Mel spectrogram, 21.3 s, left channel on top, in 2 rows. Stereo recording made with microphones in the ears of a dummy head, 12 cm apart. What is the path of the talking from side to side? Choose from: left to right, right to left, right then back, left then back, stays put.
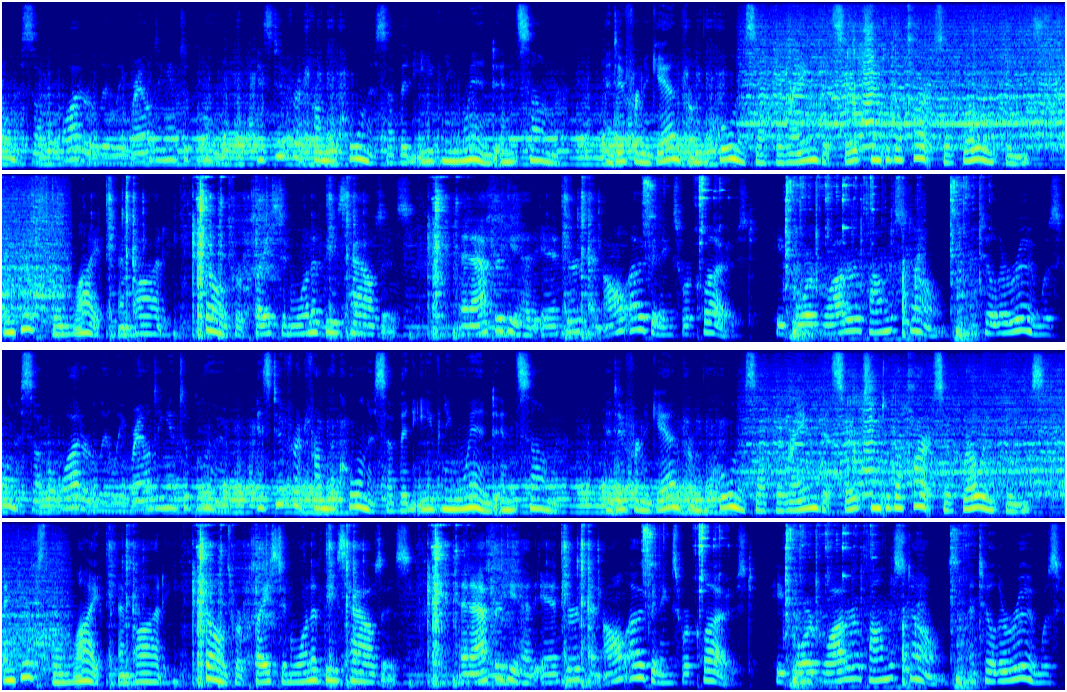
left then back.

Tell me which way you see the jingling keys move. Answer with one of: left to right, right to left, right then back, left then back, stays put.
right then back.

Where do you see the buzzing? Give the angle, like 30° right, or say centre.
30° left.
